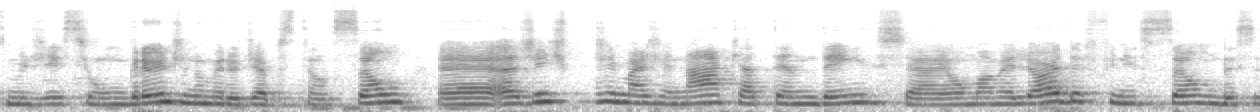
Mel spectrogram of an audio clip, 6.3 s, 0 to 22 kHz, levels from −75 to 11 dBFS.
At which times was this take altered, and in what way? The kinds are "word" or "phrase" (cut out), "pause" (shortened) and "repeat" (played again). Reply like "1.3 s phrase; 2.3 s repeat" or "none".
3.0 s word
